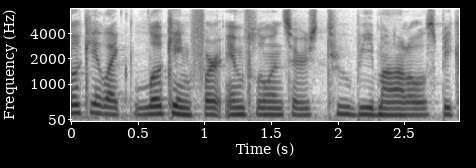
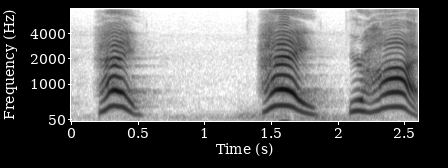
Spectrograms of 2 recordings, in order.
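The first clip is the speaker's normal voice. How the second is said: very loud, high-pitched screaming yell; 8 semitones higher, 11 dB louder than usual. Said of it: "He's like screaming at me".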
